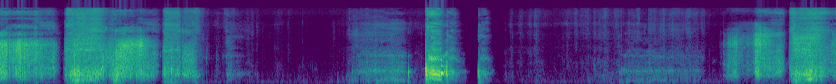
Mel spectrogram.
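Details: Person with a heavy common cold in the morning: forceful, snotty nose blowing plus a few short, harsh coughs.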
